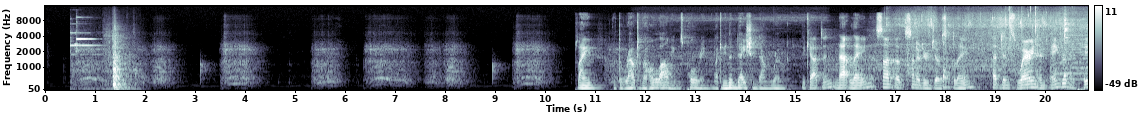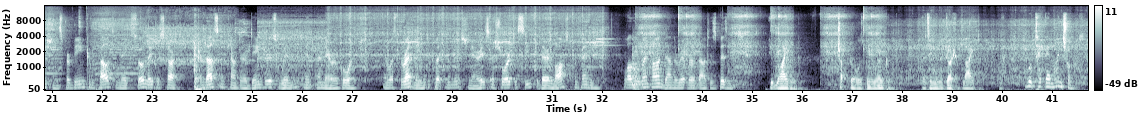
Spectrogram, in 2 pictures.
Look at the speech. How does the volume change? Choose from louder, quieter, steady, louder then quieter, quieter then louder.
steady.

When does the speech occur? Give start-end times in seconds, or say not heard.
10.6-41.6.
